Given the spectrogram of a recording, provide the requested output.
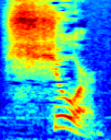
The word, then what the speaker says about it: sure: with the letter s but are pronounced with the sh sound words like sugar and sure and to make things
